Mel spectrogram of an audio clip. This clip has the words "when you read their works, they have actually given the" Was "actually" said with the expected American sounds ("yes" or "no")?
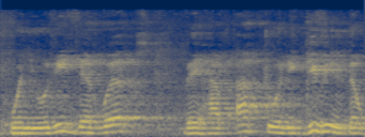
yes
